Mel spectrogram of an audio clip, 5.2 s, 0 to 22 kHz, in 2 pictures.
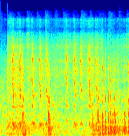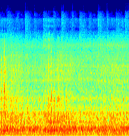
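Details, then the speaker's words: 2001 Harley-Davidson FXDX with new carburetor work and straight pipes, no dyno tune: cranks and catches with rough, uneven firing for a couple of seconds before settling to steady idle; over-choked with too much gasoline, no popping. "I was choking her a little too much with some gasoline. Dude, it did not pop once."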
